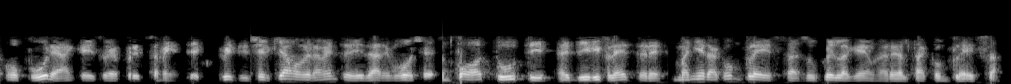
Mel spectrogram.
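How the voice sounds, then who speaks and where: A man's voice: on the low side, no echo. A man, a festival's artistic director, explaining his program in a radio interview over the phone. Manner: explanatory, measured. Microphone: phone call. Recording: tinny phone line, dry.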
